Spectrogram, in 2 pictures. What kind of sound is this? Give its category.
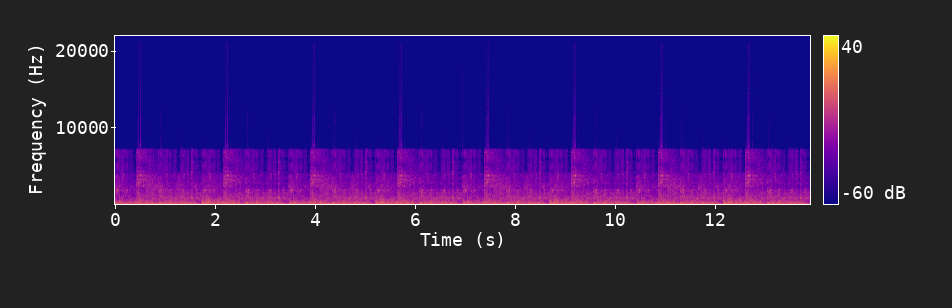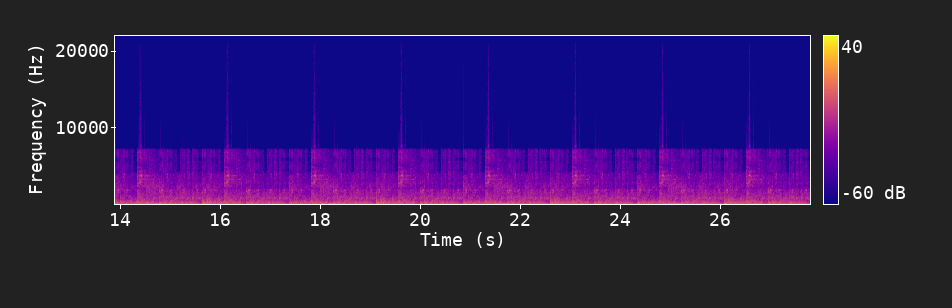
Instrument samples > Percussion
